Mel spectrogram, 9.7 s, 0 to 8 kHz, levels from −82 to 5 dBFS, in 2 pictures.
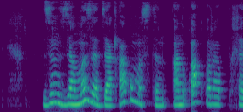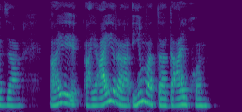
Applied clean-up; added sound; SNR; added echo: none; none; none; reverberation time 0.3 s.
